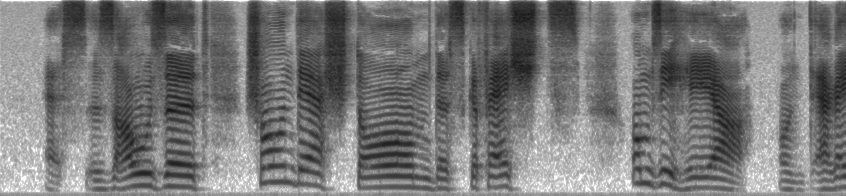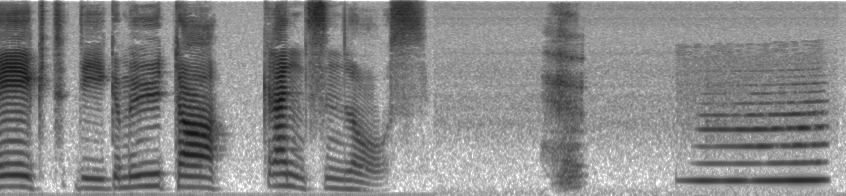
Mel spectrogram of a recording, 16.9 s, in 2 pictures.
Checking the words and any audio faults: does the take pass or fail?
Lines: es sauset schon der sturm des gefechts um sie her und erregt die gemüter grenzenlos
fail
